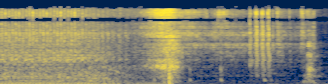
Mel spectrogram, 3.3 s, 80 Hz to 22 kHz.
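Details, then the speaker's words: Mitsubishi Lancer Cedia 4G18, after a fuel pump replacement and ECU reset: as the engine shuts off, a few soft clicks and a brief whir follow. This is the normal sound of a working idle air control valve resetting. "Yun. Yun ang tunog ng working na IACB mga padi. Maririnig nyo yung tunog na yan. Maririnig nyo yan lagi."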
